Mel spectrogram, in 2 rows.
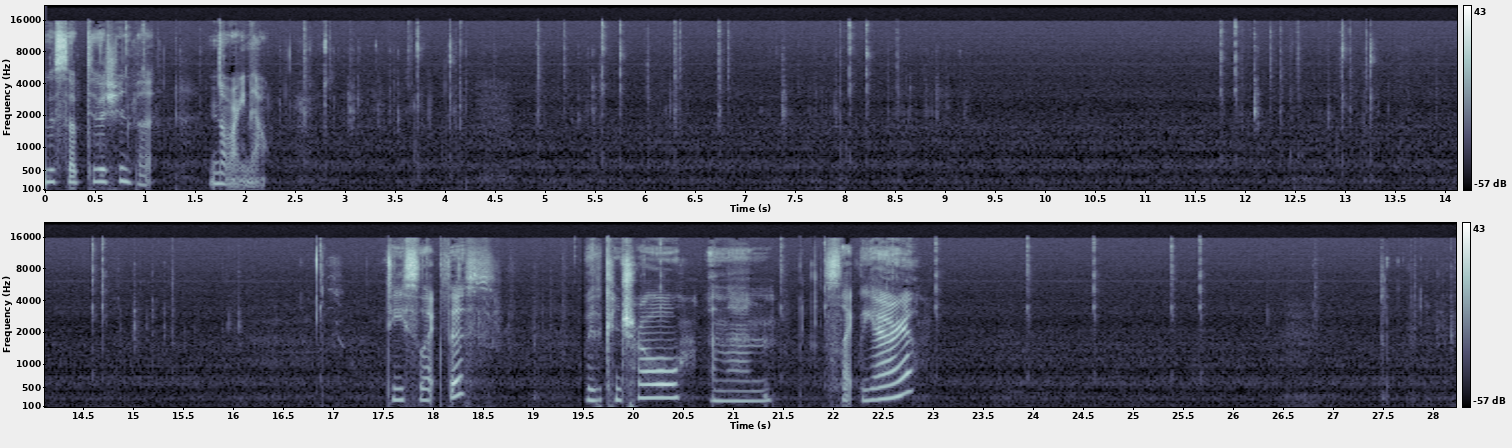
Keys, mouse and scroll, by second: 0.8 right click, 3.7 shift+middle click, 5.6 alt+right click, 8.1 alt+shift+right click, 9.0 r, 12.4 scroll up 4, 13.0 shift+middle click, 14.6 click, 16.9 shift+click, 19.6 ctrl+click, 21.5 ctrl+click, 22.9 ctrl+click, 23.9 ctrl+click, 27.8 ctrl+click.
